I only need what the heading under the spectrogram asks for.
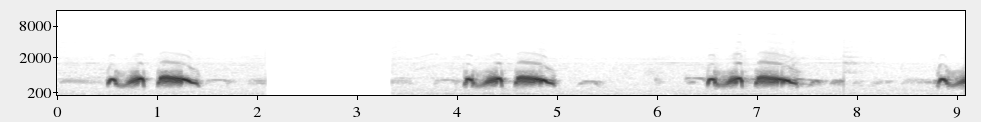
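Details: Spotted dove cooing in the 'thổ đồng' lure voice, played to encourage newly caught birds to start cooing. Three full phrases of clipped hooked notes ending in a long mellow coo, then the start of a fourth.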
